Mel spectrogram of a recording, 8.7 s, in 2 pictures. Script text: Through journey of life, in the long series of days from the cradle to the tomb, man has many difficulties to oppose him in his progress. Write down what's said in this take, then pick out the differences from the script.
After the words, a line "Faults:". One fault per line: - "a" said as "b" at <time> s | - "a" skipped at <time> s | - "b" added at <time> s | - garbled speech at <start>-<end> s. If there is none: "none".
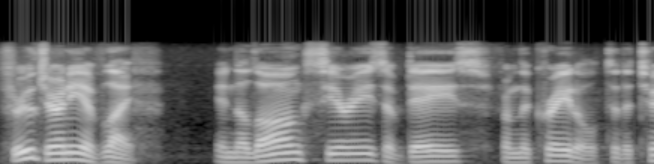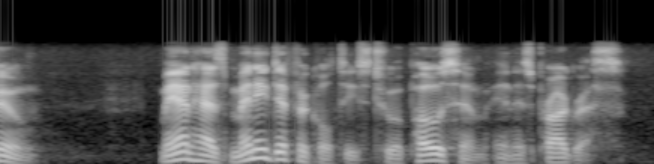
Through journey of life, in the long series of days from the cradle to the tomb, man has many difficulties to oppose him in his progress.
Faults:
none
